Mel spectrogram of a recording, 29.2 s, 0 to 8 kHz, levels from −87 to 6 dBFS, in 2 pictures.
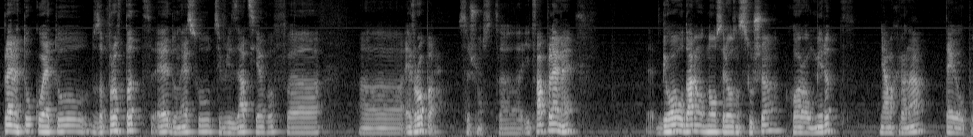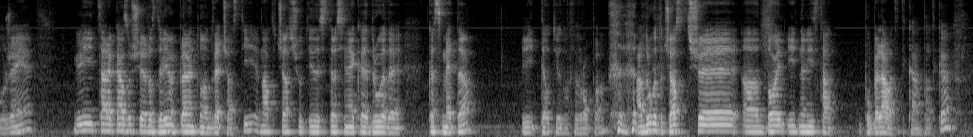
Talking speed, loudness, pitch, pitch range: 135 wpm, -23 LUFS, 120 Hz, 110-135 Hz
